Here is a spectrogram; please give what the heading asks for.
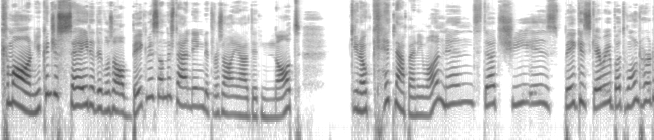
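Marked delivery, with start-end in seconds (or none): none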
